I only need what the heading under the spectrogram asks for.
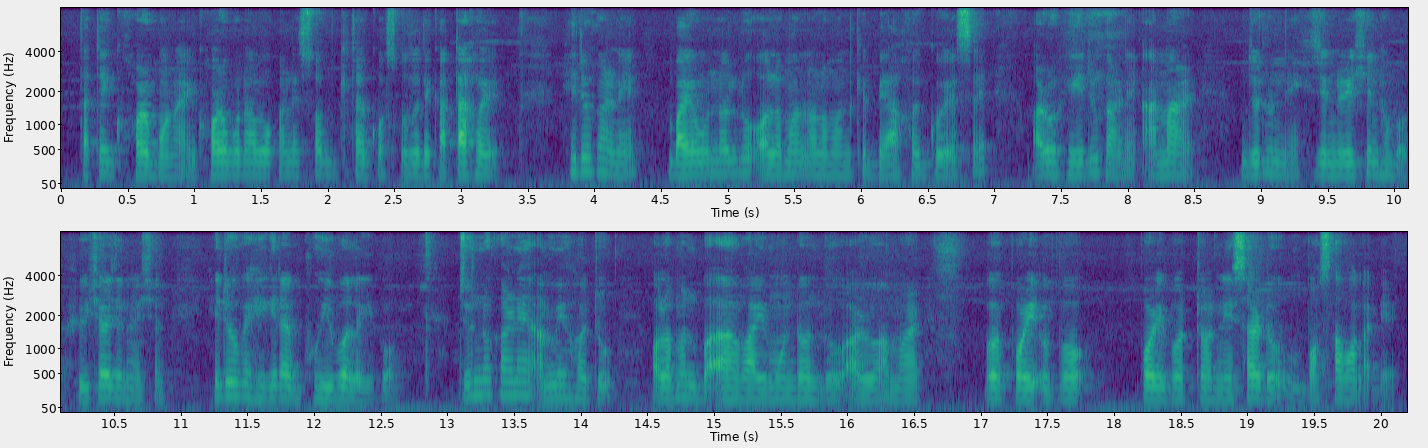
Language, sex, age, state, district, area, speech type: Assamese, male, 18-30, Assam, Charaideo, urban, spontaneous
